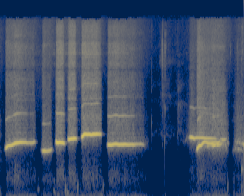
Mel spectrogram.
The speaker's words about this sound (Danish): Men... fløjter jeg bare det, jeg godt kunne tænke mig at høre jer fløjte.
